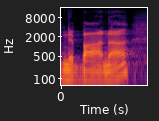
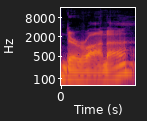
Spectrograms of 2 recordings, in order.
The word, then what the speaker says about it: nibbana: And then you have nibbana in Buddhism, nirvana in Sanskrit. Nibbana is the Pali pronunciation.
